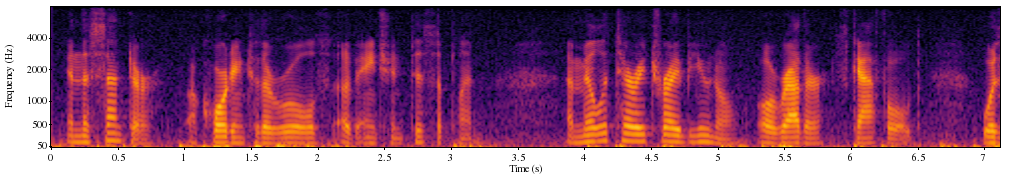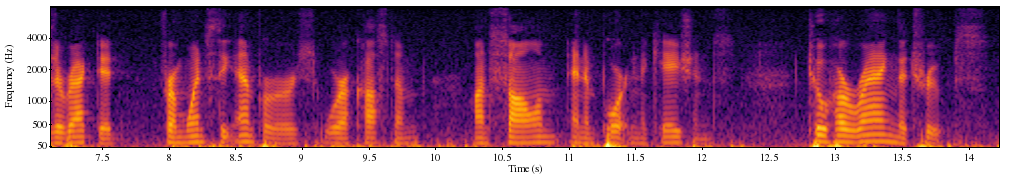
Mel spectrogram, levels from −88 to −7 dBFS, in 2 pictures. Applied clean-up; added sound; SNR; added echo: none; none; none; none.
